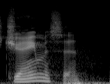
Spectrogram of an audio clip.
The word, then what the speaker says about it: JMSN: He spells his name JMSN, but that's not how he pronounces it. So why don't you help us out? – It's Jameson.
